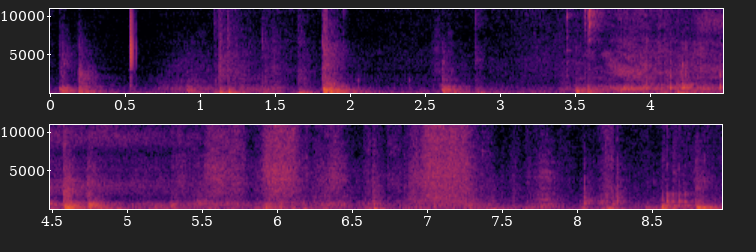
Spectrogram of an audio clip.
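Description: Clothes iron being worked over fabric on an ironing board: irregular knocks and scrapes, with a couple of stretches of hiss partway through.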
